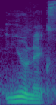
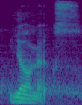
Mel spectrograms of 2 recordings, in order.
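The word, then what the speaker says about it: eunuchs: um expand a little bit more on the Unix I may be saying that wrong too let's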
